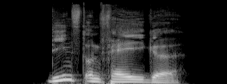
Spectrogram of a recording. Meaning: inflection of dienstunfähig: 1. strong/mixed nominative/accusative feminine singular 2. strong nominative/accusative plural 3. weak nominative all-gender singular
- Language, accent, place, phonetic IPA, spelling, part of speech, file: German, Germany, Berlin, [ˈdiːnstˌʔʊnfɛːɪɡə], dienstunfähige, adjective, De-dienstunfähige.ogg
